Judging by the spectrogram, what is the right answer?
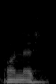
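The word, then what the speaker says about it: honest: उसकी एग्जांपल देता हूँ, जैसे एन ऑनेस्ट मैन, जिसमें एच जो है वो साइलेंट है इधर, और ये आवाज़ निकाल रहा है अ की, और ये इसकी वॉवल्स की साउंड के साथ मिलती है।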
